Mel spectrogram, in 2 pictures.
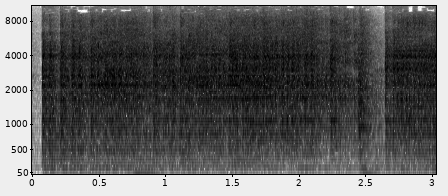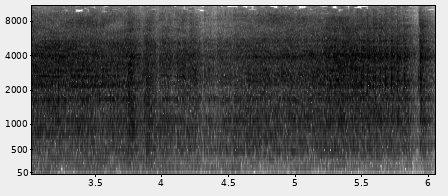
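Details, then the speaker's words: Old wooden crib converted to a laundry drying rack: loud continuous high creaking squeal while folding, from dry, binding wooden hinges that need waxing. "It's like the world's worst haunted house. Listen to that squeaking. I should have probably waxed the wood on those hinges."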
